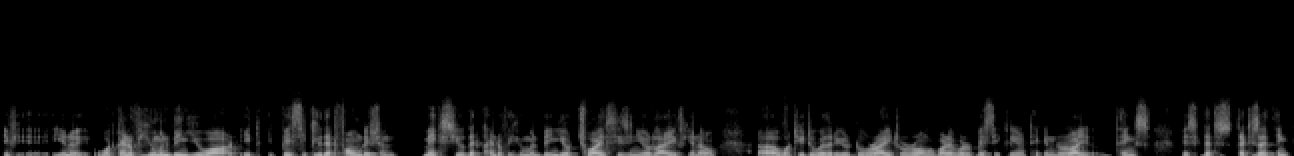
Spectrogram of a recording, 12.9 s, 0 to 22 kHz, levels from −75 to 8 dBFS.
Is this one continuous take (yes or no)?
yes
